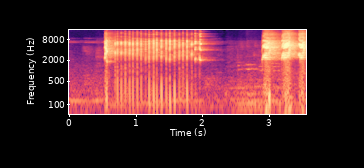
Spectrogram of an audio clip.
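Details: Lovebird calling to a rival: a fast rattling burst of clipped chips for about a second and a half, a pause, then three piercing screeches.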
